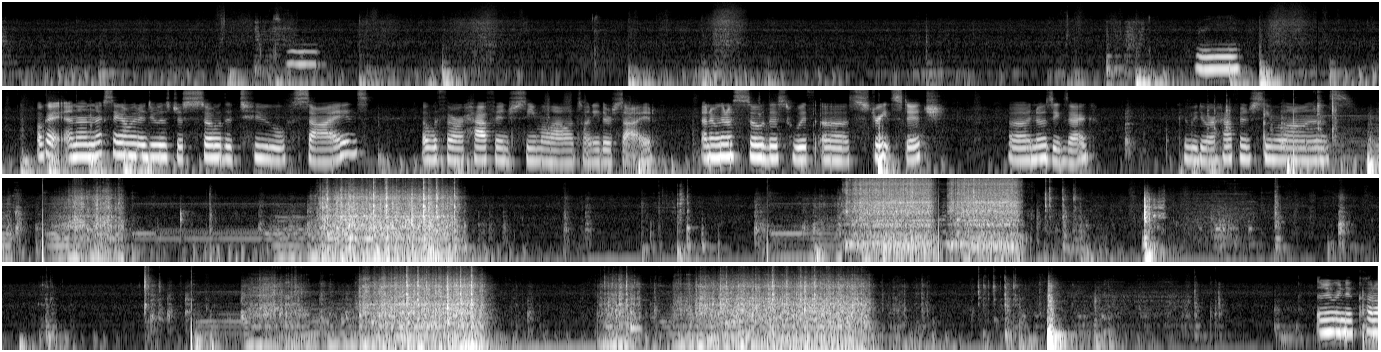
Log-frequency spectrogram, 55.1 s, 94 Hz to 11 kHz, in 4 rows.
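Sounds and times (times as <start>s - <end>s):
sewing machine stitching: 27.0s - 29.0s, 30.2s - 32.2s, 35.7s - 37.8s, 43.4s - 46.2s, 47.3s - 50.3s.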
